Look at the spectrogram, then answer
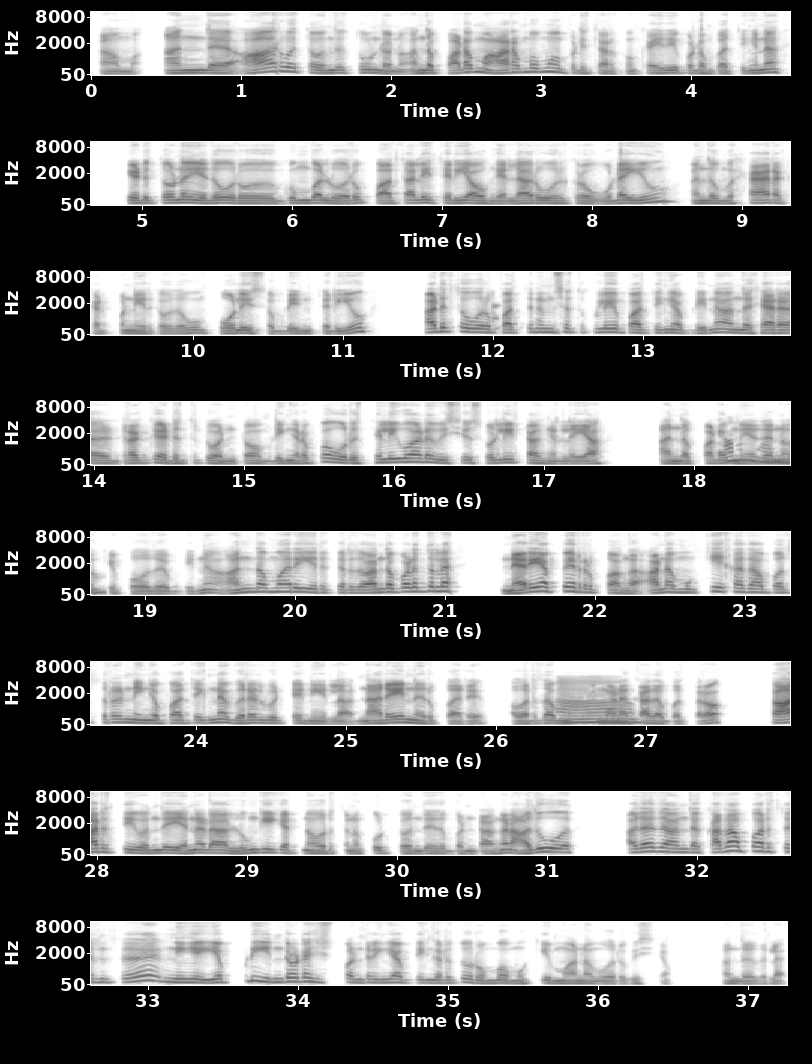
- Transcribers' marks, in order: in English: "இன்ட்ரோடியூஸ்"
- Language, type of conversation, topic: Tamil, podcast, கதையைத் தொடங்கும் போது கேட்பவரின் கவனத்தை உடனே ஈர்க்க என்ன செய்ய வேண்டும்?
